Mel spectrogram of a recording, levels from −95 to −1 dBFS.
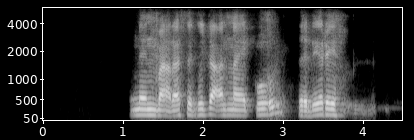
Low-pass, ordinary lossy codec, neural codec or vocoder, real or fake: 5.4 kHz; Opus, 24 kbps; codec, 16 kHz, 1 kbps, X-Codec, WavLM features, trained on Multilingual LibriSpeech; fake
